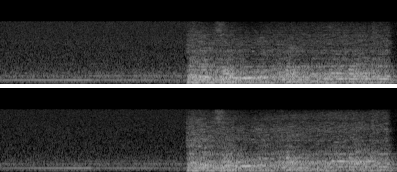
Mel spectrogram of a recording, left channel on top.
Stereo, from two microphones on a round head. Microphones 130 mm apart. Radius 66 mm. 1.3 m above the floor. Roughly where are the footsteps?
Right.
